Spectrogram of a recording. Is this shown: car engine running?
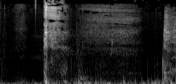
no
